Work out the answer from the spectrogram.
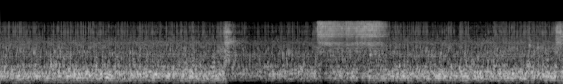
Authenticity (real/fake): fake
